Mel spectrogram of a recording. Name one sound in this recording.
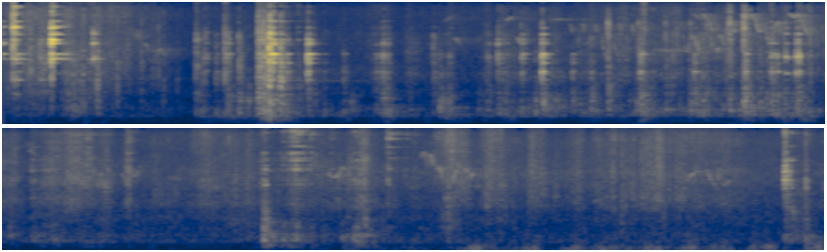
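A metal mower blade clinks and scrapes against metal.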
